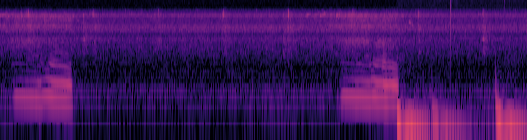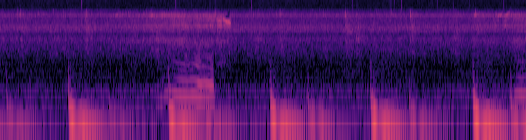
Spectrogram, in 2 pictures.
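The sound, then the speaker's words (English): A cat named Ema snores softly while asleep, a steady low thump with each breath about once a second, broken now and then by a brief squeaky, whistling wheeze. “It's an MTV first debut exclusive, My Cat Ema Snoring, which is breathing.”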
